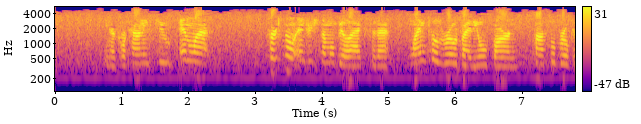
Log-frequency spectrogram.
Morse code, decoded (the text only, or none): none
